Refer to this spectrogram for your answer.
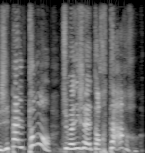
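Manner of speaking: put-on high, fast, whiny teenage voice.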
